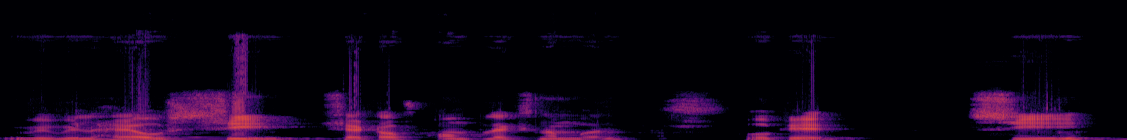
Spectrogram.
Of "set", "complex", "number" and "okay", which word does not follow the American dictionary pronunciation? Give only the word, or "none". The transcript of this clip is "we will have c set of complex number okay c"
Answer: none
